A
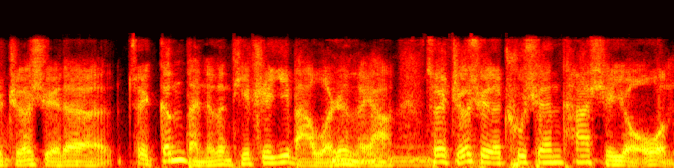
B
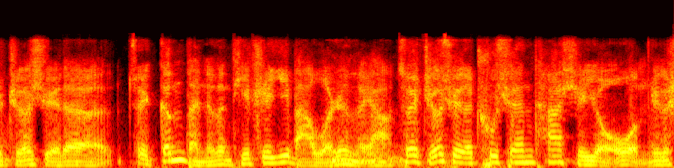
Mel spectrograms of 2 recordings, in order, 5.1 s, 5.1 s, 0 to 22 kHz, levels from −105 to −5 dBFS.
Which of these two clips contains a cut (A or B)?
B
